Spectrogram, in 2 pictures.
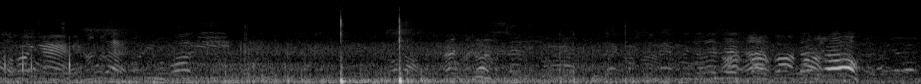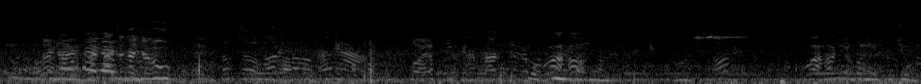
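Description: Young men shout and call out to each other across an open outdoor field.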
